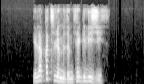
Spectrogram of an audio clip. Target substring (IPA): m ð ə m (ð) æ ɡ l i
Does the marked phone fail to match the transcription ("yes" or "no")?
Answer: yes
